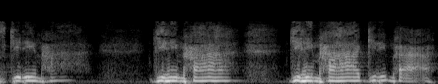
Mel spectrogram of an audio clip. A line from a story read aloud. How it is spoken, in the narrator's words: all the hell cries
